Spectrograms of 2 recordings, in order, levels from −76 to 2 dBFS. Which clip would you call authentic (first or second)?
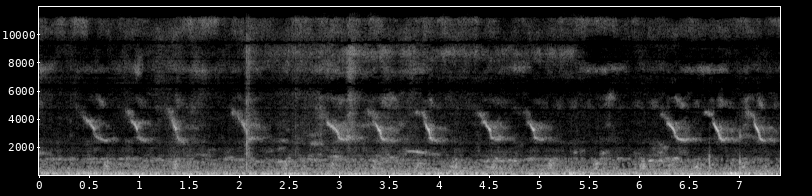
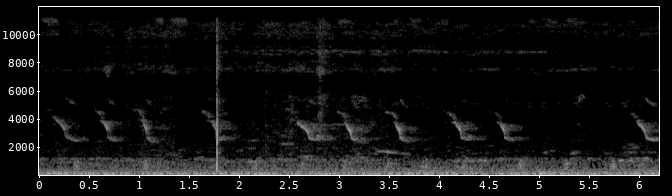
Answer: second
